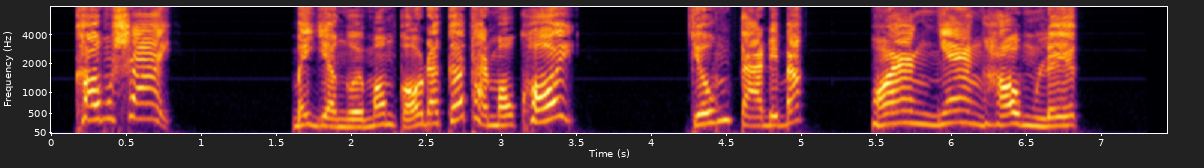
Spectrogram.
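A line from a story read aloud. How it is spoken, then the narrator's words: Loud shout. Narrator (Vietnamese): Thành Các Tư Hãn quát lớn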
